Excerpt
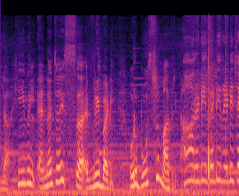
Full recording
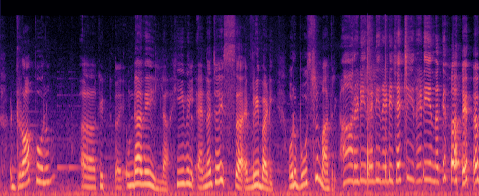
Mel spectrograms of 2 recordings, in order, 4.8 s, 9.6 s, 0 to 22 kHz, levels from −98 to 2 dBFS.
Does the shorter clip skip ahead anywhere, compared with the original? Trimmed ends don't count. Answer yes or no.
no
